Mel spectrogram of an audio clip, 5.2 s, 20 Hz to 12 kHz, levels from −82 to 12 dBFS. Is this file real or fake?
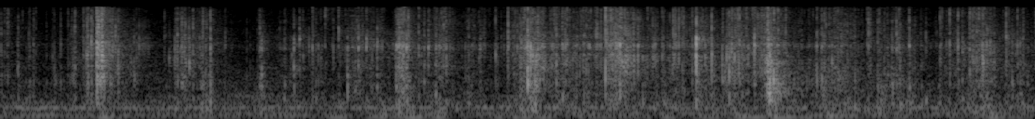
real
